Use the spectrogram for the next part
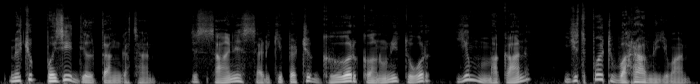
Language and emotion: Kashmiri, angry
